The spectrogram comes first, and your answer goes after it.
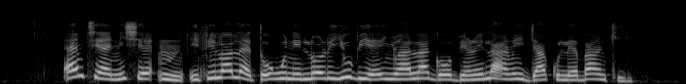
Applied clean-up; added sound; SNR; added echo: none; none; none; none.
